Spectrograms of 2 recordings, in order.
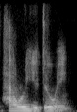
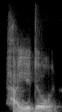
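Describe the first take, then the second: First: Every word is said, including 'are'. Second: The word 'are' is dropped and sounds run together. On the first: "You can say" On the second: "a lot of people just say"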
